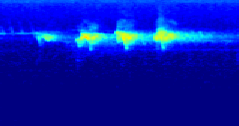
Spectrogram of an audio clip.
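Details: A western tanager in western North America gives hoarse, slurred phrases, three or four of them about half a second apart, each rising and falling briefly, in a quiet setting.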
